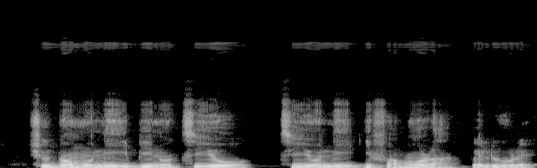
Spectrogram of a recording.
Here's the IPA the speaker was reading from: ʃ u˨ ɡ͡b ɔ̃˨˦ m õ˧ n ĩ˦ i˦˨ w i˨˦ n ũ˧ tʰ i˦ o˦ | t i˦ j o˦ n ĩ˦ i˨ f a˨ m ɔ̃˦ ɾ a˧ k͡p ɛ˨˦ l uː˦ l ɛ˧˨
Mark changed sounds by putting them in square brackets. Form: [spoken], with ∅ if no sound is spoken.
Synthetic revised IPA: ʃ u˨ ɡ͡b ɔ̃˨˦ m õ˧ n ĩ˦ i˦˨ [b] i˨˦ n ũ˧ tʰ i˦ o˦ | t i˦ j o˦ n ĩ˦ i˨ f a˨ m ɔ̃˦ ɾ a˧ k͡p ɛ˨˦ l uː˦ [ɾ] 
